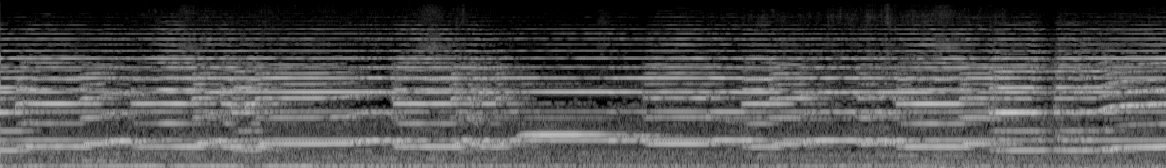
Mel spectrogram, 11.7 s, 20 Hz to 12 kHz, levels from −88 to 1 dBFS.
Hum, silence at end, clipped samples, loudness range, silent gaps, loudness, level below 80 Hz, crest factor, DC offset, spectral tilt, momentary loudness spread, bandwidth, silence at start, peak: none; 0 s; under 0.1%; 2 LU; none; -24 LUFS; -42 dBFS; 14 dB; under 0.1%; -3.5 dB/octave; 4 LU; 10.5 kHz; 0 s; -12 dBFS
